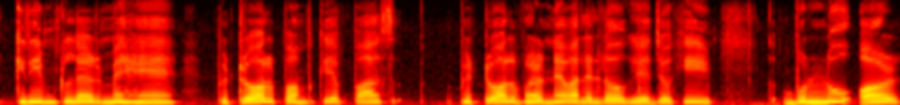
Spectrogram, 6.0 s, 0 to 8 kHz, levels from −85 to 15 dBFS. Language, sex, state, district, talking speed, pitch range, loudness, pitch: Hindi, female, Bihar, Patna, 160 wpm, 270-280 Hz, -16 LUFS, 275 Hz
